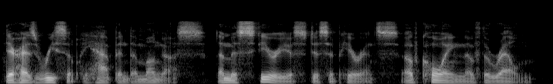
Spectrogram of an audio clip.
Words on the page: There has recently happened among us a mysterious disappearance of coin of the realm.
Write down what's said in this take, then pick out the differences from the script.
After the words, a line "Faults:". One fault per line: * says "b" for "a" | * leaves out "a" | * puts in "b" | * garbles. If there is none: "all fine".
There has recently happened among us a mysterious disappearance of coin of the realm.
Faults:
all fine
